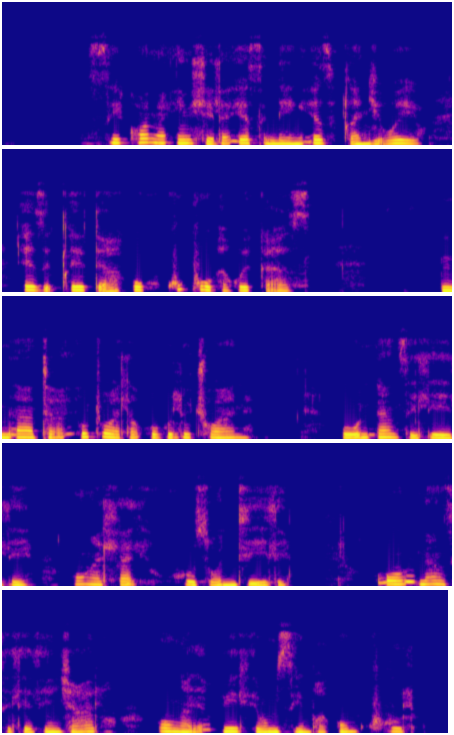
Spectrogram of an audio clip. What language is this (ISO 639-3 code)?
nde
